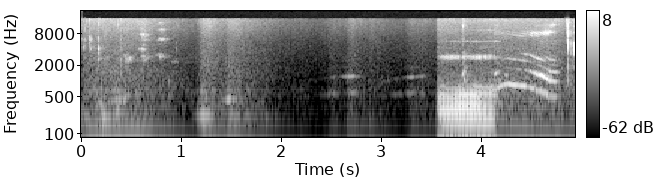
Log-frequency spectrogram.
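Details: Baby monkey, confused and playing alone in the dirt of a front yard, gives a loud, wavering, tonal cry near the end after quiet rustling and a woman's soft voice.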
